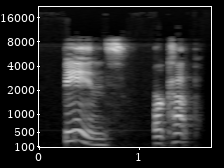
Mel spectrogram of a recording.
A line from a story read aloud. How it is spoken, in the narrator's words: a rather intense appearing person shouting at me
